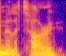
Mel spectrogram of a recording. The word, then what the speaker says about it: Militaru: I didn't know how to pronounce her surname, so I thought I'd just check, but it's Dora Militaru.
